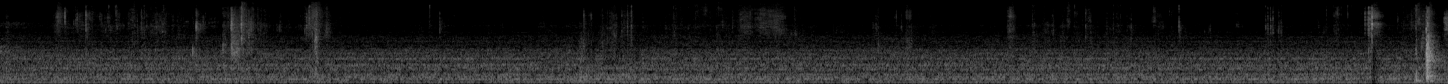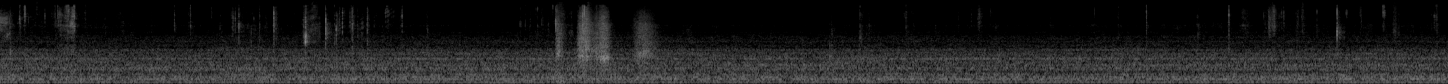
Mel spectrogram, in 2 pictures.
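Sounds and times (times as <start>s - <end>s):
steady background hum: 0.0s - 28.9s
scraping or rustling: 20.0s - 21.2s.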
